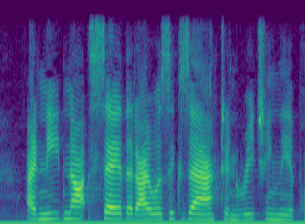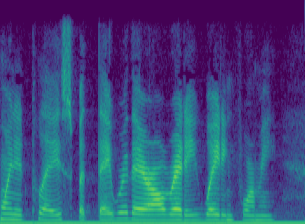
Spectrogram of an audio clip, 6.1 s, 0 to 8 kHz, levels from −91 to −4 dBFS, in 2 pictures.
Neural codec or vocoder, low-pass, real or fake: none; 7.2 kHz; real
